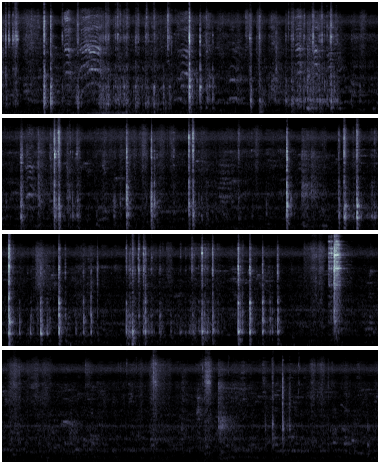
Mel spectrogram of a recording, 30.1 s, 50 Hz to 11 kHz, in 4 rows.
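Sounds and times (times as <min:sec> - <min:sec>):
metal rattle: 0:00.0 - 0:06.9
knocks and clinks of metal tools: 0:21.6 - 0:22.0.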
